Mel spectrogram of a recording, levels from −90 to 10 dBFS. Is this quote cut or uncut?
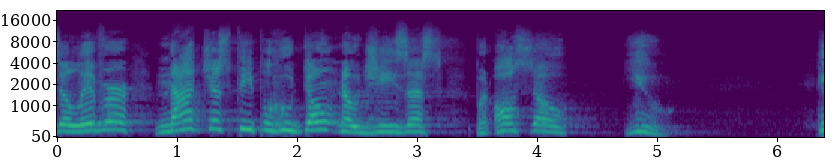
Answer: uncut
